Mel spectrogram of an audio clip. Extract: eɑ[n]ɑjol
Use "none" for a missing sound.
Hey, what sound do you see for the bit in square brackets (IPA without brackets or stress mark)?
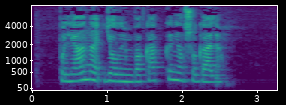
n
